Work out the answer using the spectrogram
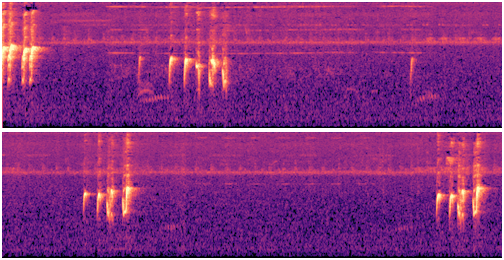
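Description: A Stripe-throated Bulbul gives short, bubbly, chattering phrases of several quick notes, repeated about every five seconds, over a steady high insect-like whine.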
